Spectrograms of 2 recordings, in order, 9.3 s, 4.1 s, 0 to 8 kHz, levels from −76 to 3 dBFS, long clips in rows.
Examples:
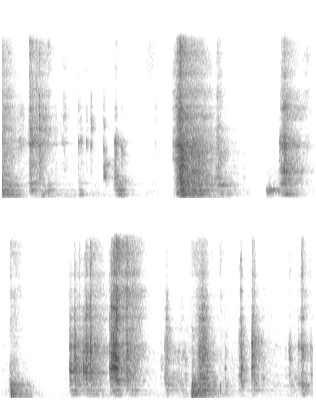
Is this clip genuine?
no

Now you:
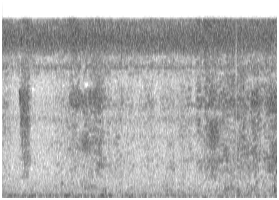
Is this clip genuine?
yes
